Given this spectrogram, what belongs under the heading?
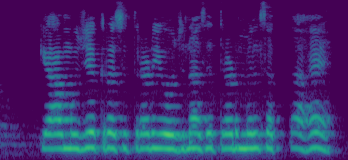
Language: Hindi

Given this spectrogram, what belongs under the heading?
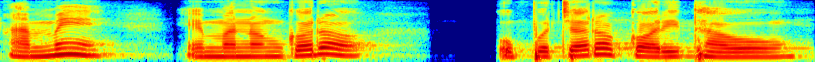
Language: Odia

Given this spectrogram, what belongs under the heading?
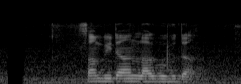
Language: Nepali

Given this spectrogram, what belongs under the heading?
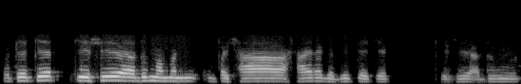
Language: Manipuri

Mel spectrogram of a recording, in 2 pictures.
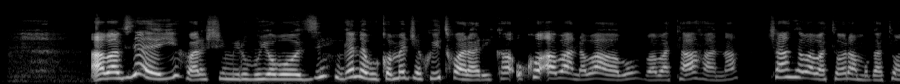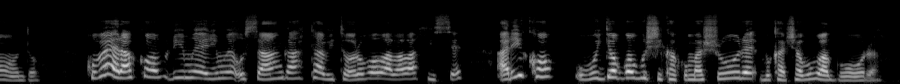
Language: Rundi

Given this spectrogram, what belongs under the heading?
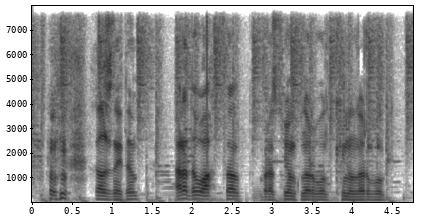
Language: Kazakh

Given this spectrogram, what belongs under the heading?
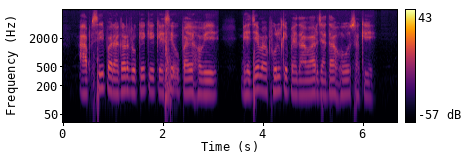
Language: Chhattisgarhi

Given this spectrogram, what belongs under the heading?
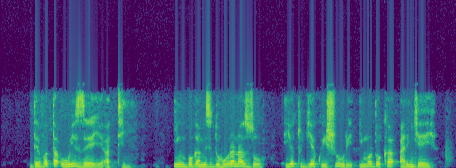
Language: Kinyarwanda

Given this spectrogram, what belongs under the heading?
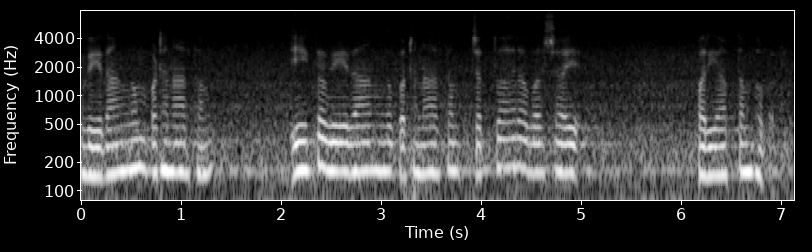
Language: Sanskrit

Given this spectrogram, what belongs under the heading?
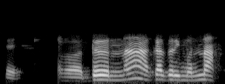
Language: Bodo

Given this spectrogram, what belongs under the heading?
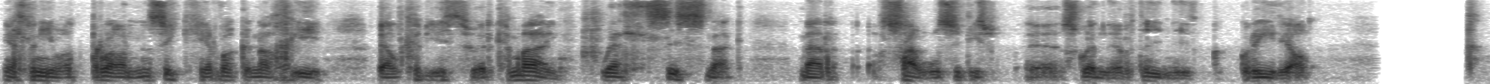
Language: Welsh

